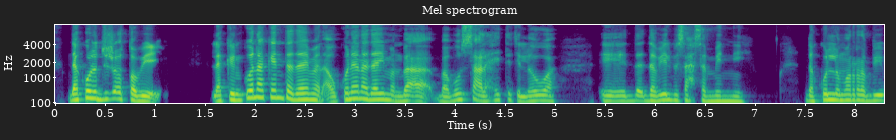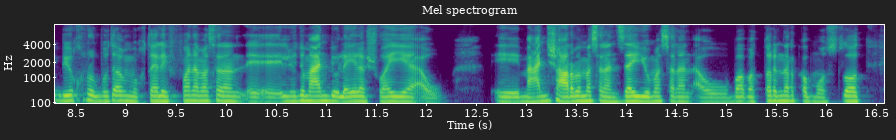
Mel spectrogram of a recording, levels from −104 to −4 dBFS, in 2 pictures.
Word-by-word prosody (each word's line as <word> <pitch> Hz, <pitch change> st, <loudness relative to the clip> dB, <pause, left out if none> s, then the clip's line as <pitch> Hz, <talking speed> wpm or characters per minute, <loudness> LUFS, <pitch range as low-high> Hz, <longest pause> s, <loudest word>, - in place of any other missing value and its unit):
ده 170 Hz, -, +7 dB
كل 210 Hz, 0 st, +5 dB
شئ 200 Hz, +1 st, +1 dB
طبيعي. 145 Hz, -8 st, +3 dB, 0.5 s
لكن 160 Hz, +3 st, +2 dB
كونك 235 Hz, +3 st, +4 dB
أنت 230 Hz, -2 st, +3 dB
دايمًا 180 Hz, -2 st, +4 dB
أو 125 Hz, +1 st, -2 dB
كوني 185 Hz, +6 st, +2 dB
أنا 200 Hz, -1 st, +3 dB
دايمًا 180 Hz, -3 st, +2 dB
بقى 140 Hz, 0 st, 0 dB
بابص 160 Hz, +7 st, -2 dB
على 145 Hz, -2 st, +2 dB
حتّة 165 Hz, -1 st, -8 dB
اللي 130 Hz, +2 st, -1 dB
هو 155 Hz, 0 st, -1 dB, 0.5 s
آآ 145 Hz, -1 st, -1 dB
ده 145 Hz, +1 st, -1 dB
بيلبس 160 Hz, -1 st, 0 dB
أحسن 150 Hz, -, -4 dB
مني، 140 Hz, -2 st, -3 dB, 0.5 s
ده 140 Hz, -2 st, -2 dB
كل 170 Hz, +4 st, +2 dB
مرة 160 Hz, 0 st, 0 dB
بي 155 Hz, +1 st, 0 dB
بيخرج 150 Hz, +1 st, -2 dB
بطقم 140 Hz, +1 st, -1 dB
مختلف، 140 Hz, +2 st, -2 dB
وأنا 150 Hz, 0 st, +1 dB
مثلًا 140 Hz, -2 st, -1 dB
آآ 125 Hz, -1 st, -4 dB
الهدوم 135 Hz, +2 st, 0 dB
عندي 140 Hz, 0 st, +4 dB
قليلة 135 Hz, +1 st, +1 dB
شوية 130 Hz, 0 st, -1 dB
أو -, -, -7 dB, 0.5 s
آآ -, -, -5 dB, 0.2 s
ما 125 Hz, -1 st, 0 dB
عنديش 135 Hz, +3 st, +1 dB
عربية 130 Hz, +2 st, +5 dB
مثلًا 140 Hz, -3 st, 0 dB
زيّه 135 Hz, +1 st, +3 dB
مثلًا 135 Hz, -2 st, -3 dB
أو 115 Hz, 0 st, -7 dB
با 130 Hz, +2 st, -2 dB
باضطر 125 Hz, +3 st, -4 dB
إني 145 Hz, 0 st, +1 dB
أركب 140 Hz, -2 st, -5 dB
مواصلات، 130 Hz, +4 st, -2 dB
140 Hz, 185 wpm, -24 LUFS, 130-155 Hz, 0.5 s, ده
